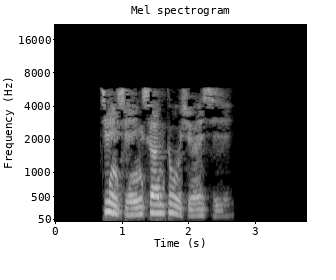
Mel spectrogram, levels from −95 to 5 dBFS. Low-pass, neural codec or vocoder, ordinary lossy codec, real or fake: 7.2 kHz; none; MP3, 24 kbps; real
